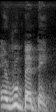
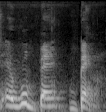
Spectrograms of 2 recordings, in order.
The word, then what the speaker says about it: Erubebe: My father's name is not Erubebe. My father's name is Erubebe.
